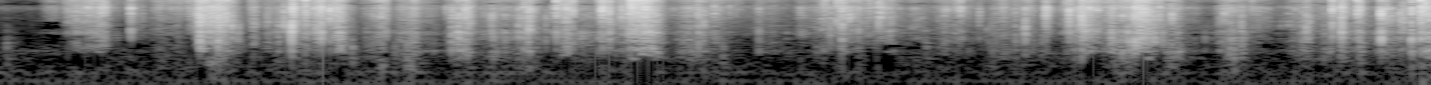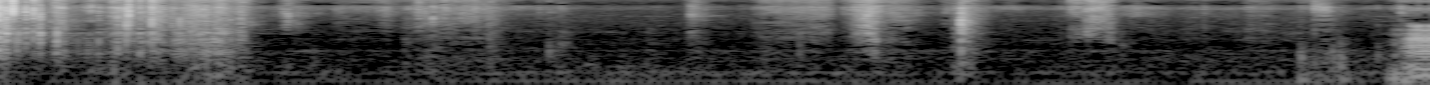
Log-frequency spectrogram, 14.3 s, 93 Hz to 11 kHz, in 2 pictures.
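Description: The wax-paper wrapper of a 1990 Donruss baseball card pack is torn open and crinkled for about eight and a half seconds. Fainter, scattered crinkles and clicks follow as the pack is finished off.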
